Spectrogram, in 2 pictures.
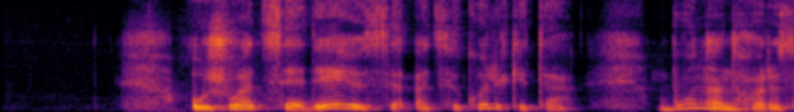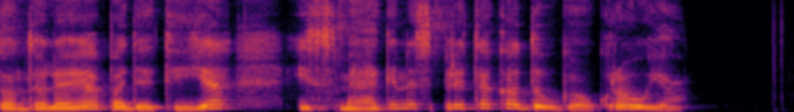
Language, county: Lithuanian, Vilnius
